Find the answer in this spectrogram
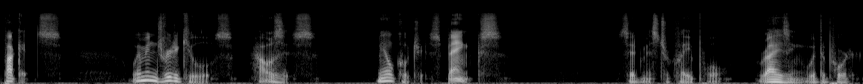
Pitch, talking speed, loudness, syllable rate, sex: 120 Hz, 95 wpm, -25 LUFS, 4.4 syllables/s, male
